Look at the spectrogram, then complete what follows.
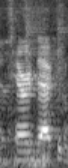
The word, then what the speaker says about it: pterodactyl: what'd you get what why can't you hear a pterodactyl go to the bathroom because the P is silent what's your call so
